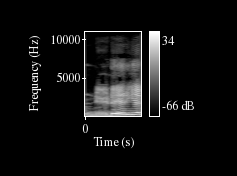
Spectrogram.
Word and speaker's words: Cnidaria: आप याद रखिए कि इसका नाम जो निडेरिया, यहाँ पर देखिए सी साइलेंट है, यानी सी का प्रोनाउंसिएशन नहीं है, सी को लिखा जाता है पर उसको पढ़ा नहीं जाता।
